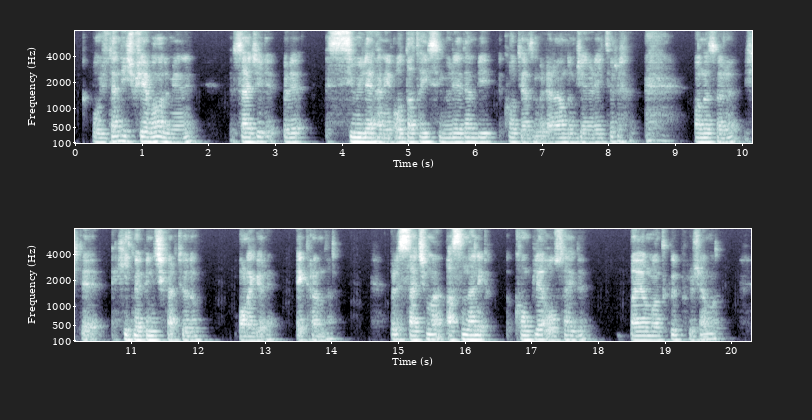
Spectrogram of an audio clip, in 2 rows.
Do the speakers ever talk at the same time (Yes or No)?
No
